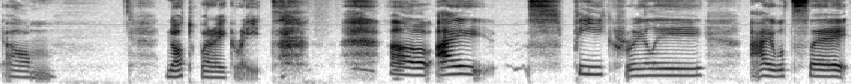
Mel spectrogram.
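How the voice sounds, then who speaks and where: A young woman with a Czech accent chats casually over a game video, rambling and self-deprecating. Her voice sits a little low, with a gravelly fry at the phrase ends. The recording is close and dry, made at home. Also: dry recording. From Czech Republic. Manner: chatty, rambling, self-deprecating, with light laughs. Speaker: Sims speedbuild YouTuber.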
